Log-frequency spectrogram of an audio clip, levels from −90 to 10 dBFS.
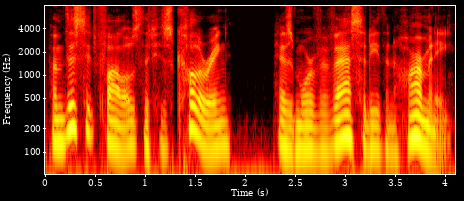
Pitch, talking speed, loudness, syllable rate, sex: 125 Hz, 175 wpm, -20 LUFS, 5.6 syllables/s, male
